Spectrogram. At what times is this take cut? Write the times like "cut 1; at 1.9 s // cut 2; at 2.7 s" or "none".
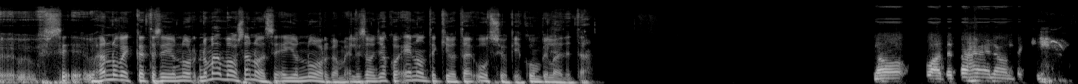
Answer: none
